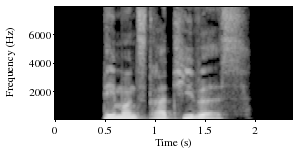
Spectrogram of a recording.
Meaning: strong/mixed nominative/accusative neuter singular of demonstrativ
- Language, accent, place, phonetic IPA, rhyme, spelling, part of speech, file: German, Germany, Berlin, [demɔnstʁaˈtiːvəs], -iːvəs, demonstratives, adjective, De-demonstratives.ogg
